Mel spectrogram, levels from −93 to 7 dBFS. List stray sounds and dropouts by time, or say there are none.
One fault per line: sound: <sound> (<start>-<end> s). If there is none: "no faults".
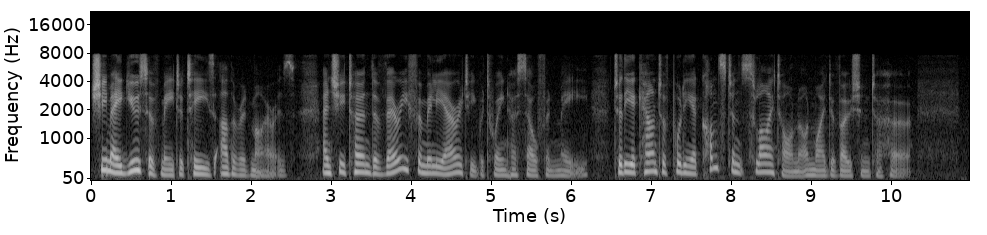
no faults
